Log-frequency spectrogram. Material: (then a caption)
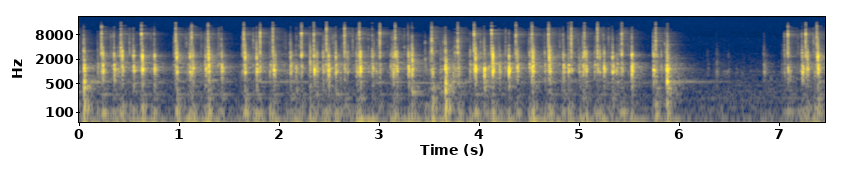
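Plastic. Fingertips type steadily on a mechanical keyboard with plastic keycaps and a dim backlight, making a rapid run of sharp, bright clicks and clacks with very short decay. The typing pauses briefly near the end, leaving a faint tone, then resumes with a few more quick keystrokes.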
